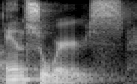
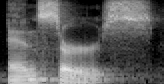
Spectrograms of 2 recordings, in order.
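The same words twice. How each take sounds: First: A W sound is heard after the N. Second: The N runs straight into the vowel. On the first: The speaker calls it wrong. "muita gente quer falar answers, answers, por causa do W" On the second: The speaker calls it right. "você sai do N e entra no E"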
